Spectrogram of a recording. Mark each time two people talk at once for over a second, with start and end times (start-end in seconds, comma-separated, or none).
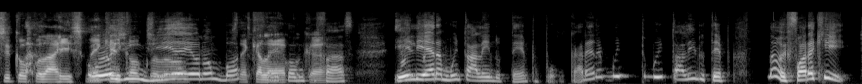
0.9-3.3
